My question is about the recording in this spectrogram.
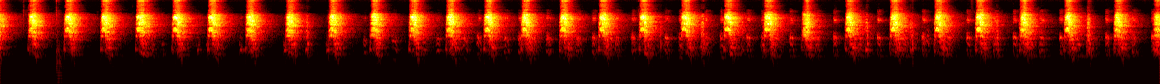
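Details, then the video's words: Steady, rhythmic chukar partridge calling at Ishkoshim: nearly thirty harsh, rasping chuck notes delivered evenly at about two and a half per second over twelve seconds. "Кабки Ишкошим"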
